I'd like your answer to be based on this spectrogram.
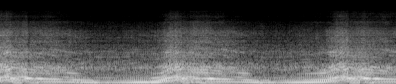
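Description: Engine of a 2026 Bajaj Pulsar NS125 motorcycle revving near and loud, climbing in pitch three times in rhythmic bursts with brief drops between, no voices.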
